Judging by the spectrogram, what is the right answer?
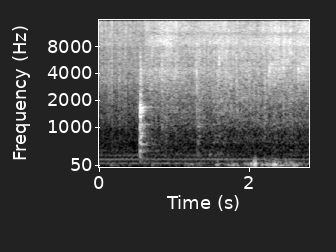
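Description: Sausage frying on a Blackstone griddle, a close, steady sizzle with a sharp scrape near the start and a couple of soft thuds later.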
